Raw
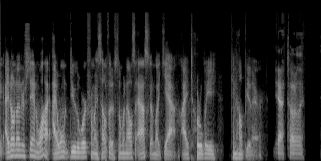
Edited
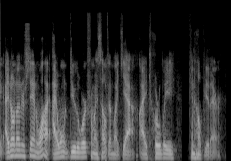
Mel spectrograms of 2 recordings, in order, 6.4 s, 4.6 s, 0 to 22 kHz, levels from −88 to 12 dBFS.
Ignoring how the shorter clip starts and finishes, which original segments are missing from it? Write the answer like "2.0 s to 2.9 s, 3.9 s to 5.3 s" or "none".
2.1 s to 3.0 s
